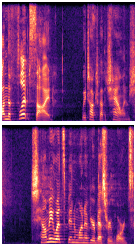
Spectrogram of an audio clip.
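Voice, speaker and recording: A woman speaks with a Kentucky accent, her pitch fairly high. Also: lively intonation, moderate pace. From eastern Kentucky. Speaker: moderator. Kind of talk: panel interview on stage.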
